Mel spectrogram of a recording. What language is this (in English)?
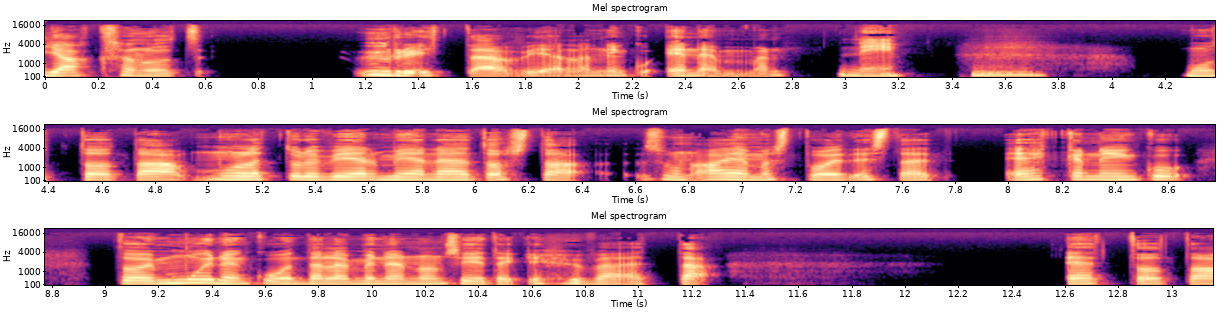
Finnish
